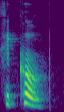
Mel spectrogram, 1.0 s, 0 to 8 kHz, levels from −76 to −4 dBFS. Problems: none marked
